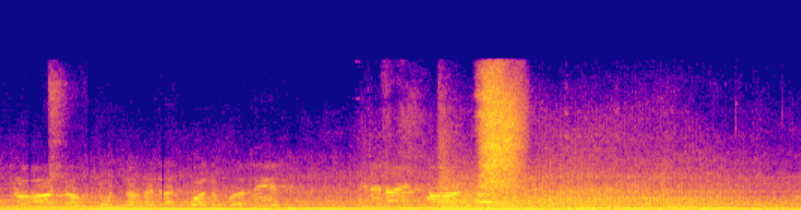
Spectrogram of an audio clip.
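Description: Large coach engines idling with a steady low rumble, and a loud hiss of air brakes being released about four and a half seconds in, lasting under a second, as the rumble deepens.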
